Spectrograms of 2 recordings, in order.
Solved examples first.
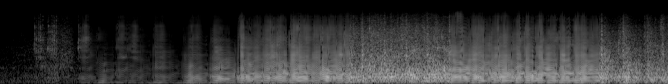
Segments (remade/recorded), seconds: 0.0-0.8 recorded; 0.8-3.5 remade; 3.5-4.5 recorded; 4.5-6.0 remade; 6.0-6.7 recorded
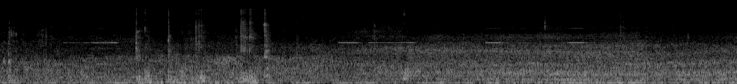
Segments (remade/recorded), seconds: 0.0-1.0 recorded; 1.0-2.7 remade; 2.7-7.4 recorded

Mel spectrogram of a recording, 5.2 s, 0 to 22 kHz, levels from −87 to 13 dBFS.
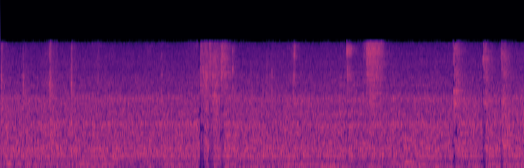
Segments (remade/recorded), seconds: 0.0-3.5 recorded; 3.5-4.4 remade; 4.4-5.2 recorded

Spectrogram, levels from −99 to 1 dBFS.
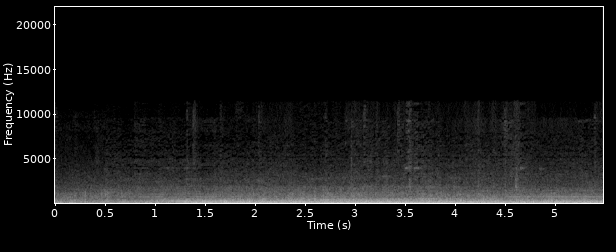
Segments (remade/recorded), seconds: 0.0-0.7 recorded; 0.7-1.6 remade; 1.6-5.5 recorded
